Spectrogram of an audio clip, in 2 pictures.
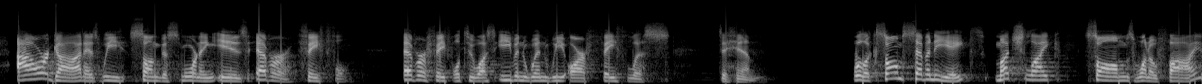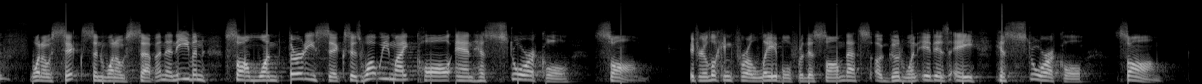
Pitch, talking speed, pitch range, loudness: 180 Hz, 155 wpm, 160-205 Hz, -24 LUFS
